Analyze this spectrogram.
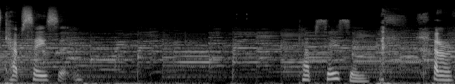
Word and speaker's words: capsaicin: Capsaicin? It is! C18H27NO3. How do you pronounce this? Oh, it's capsaicin.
